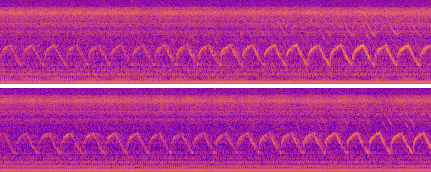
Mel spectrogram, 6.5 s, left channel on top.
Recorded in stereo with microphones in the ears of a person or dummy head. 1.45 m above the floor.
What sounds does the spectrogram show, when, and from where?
Only background noise.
